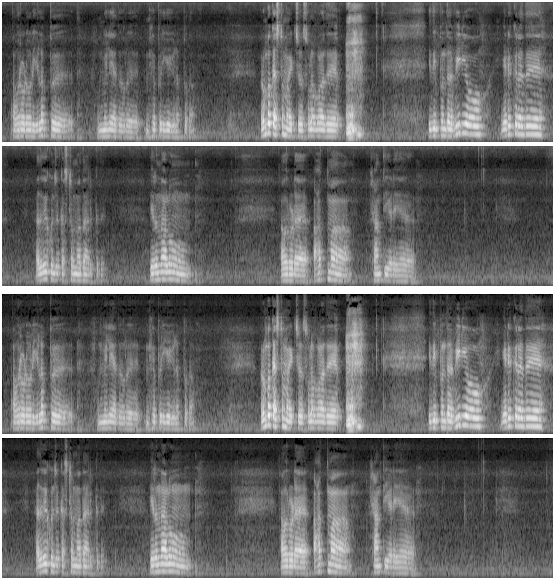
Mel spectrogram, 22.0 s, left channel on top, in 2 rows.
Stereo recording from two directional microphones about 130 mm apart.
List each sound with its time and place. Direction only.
0.2 s speech: 25° left (ahead or behind)
13.9 s speech: 25° left (ahead or behind)
15.8 s sniff: 30° left (ahead or behind)
16.5 s speech: 25° left (ahead or behind)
